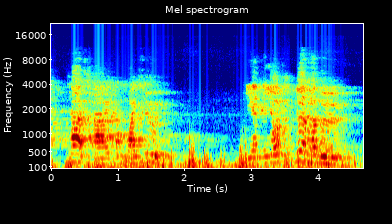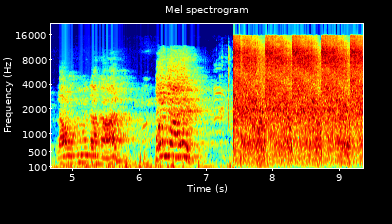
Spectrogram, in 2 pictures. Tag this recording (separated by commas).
Artillery fire, gunfire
